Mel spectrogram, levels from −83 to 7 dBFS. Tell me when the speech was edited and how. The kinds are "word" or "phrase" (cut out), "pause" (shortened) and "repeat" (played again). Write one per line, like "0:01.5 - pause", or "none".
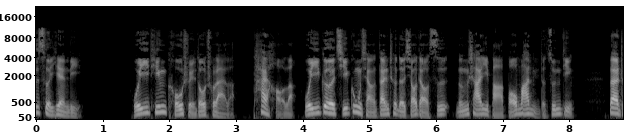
0:04.0 - pause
